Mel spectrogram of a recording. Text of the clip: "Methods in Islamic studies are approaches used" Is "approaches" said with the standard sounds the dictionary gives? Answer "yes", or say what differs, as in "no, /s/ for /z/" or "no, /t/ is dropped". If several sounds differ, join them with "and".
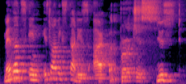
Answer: no, /ɹ/ is dropped and /s/ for /z/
